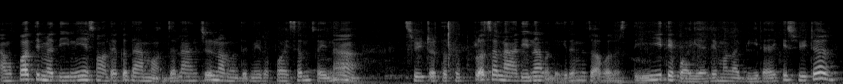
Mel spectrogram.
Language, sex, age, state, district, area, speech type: Nepali, female, 60+, West Bengal, Darjeeling, rural, spontaneous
